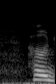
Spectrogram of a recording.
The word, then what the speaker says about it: Hurd: the album is called heard you and it was inspired by my makeup artist L cuz he always says that but we spell it h u r d u like my last name okay heard you cuz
